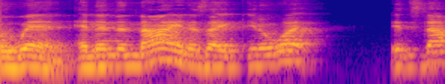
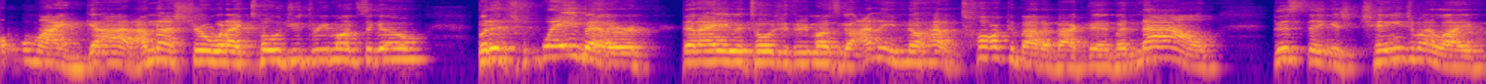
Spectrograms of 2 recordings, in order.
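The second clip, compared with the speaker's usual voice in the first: high, thrilled, eager, excited voice; 5 semitones higher than usual. Acting out someone answering a question about their device, in an excited voice. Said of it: "having the excitement in your voice".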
